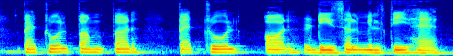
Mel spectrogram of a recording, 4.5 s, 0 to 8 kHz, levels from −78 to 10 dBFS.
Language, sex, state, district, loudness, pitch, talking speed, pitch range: Hindi, male, Bihar, Patna, -15 LUFS, 125 Hz, 105 wpm, 115-135 Hz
